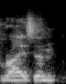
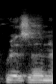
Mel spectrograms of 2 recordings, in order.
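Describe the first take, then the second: First: The first syllable sounds like 'rye'. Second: The first syllable sounds like 'riz'. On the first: The speaker calls it right. "but it's pronounced Ryzen" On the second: The speaker calls it wrong. "you would expect it to be pronounced like Risen"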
